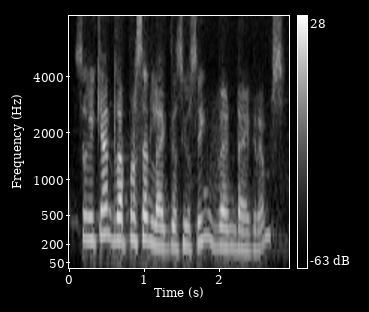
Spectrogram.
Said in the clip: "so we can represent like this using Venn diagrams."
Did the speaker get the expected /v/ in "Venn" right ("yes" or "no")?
yes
